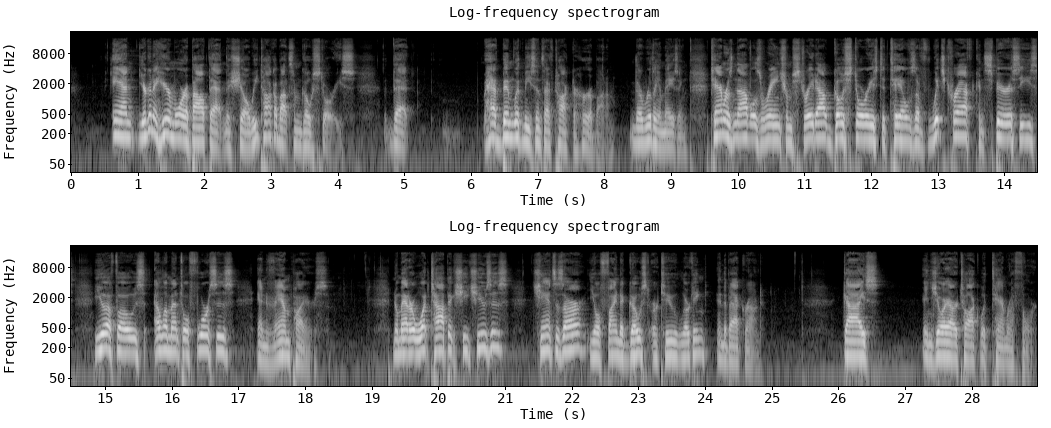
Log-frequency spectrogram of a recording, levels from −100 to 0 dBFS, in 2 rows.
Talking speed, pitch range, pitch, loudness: 155 wpm, 120-165 Hz, 140 Hz, -25 LUFS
